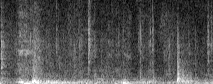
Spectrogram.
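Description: Near silence: auditorium room tone with a few faint knocks and clicks, the loudest right at the start.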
